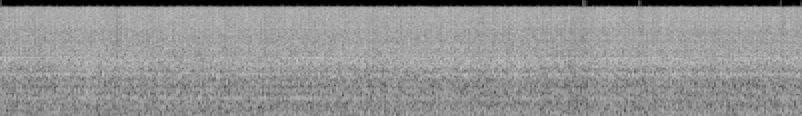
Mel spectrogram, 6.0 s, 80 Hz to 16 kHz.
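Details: 1.6-litre car with 130,000 km and a replaced gearbox, after a noise repair and reassembly: a steady, even idle with a smooth hiss on top and no rattle or knock, so normal idle.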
